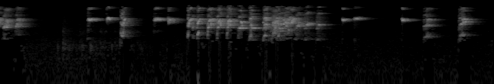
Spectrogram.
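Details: Singing Fischer's lovebird, its song described as stimulating mating: shrill, high squeaky chirps come in quick succession around a loud, dense chattering stretch of about a second and a half, then several more sharp notes.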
